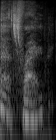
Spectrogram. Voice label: "that's right", female; Voice

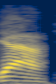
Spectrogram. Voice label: "yeah" cartoon, voice

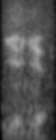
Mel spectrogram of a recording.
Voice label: "yeah yeah", voice

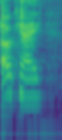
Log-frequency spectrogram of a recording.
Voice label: "okay", expletives

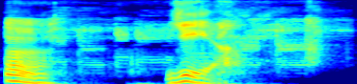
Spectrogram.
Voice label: "uh yeah" dope boy; ooh ahh

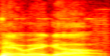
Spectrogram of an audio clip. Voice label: here we go british bloke; Voice; introductions

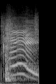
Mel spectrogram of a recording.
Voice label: "hey", Voice

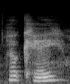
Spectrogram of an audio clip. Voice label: "okay", expletives

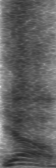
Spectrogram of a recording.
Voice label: "yo", group of men; ooh ahh

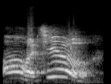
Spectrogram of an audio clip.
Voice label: "oh it's you", male

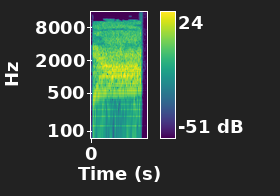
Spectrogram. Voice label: "yuh" shouts; ooh ahh; voice

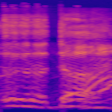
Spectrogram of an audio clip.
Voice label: "uhh dumb", Voice

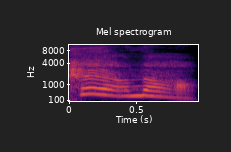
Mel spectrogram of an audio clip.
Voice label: "hell no" cartoon, Voice, expletives

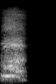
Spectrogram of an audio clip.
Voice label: what chant; ooh ahh

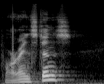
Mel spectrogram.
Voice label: announcer

